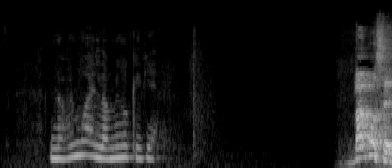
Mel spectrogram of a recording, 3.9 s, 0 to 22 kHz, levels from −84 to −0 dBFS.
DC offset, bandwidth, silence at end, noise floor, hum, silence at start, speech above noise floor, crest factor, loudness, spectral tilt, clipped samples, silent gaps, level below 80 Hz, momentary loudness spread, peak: under 0.1%; 15 kHz; 0 s; -86 dBFS; none; 0.5 s; 57 dB; 22 dB; -30 LUFS; -3 dB/octave; under 0.1%; none; -70 dBFS; 16 LU; -12 dBFS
